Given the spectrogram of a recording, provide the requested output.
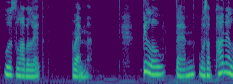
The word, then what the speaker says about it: REM: ADM and REM. Pronounce it Adam and Rem.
